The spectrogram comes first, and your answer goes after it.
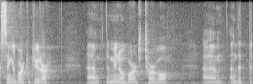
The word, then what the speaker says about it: Turbot: So it consists basically of a single board computer, the Minnowboard Turbot, and the T is silent, I believe.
